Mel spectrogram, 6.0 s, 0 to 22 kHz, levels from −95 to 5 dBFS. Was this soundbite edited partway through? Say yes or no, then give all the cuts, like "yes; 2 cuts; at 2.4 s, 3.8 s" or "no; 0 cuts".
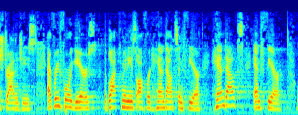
no; 0 cuts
